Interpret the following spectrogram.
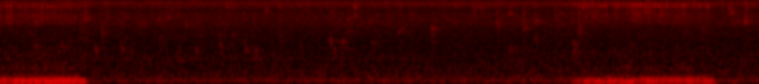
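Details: Sleeping Shiba Inu snoring at rest; two low, buzzing snores come roughly five seconds apart, each under a second long, with a faint, steady breathing rumble between them in a quiet room.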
